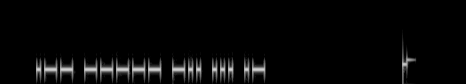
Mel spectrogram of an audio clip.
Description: Morse code, heard as a keyed tone, about 31 wpm, 700 Hz. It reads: W0DSA
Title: USA Call Signs - 3x Character Spacing - 30wpm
